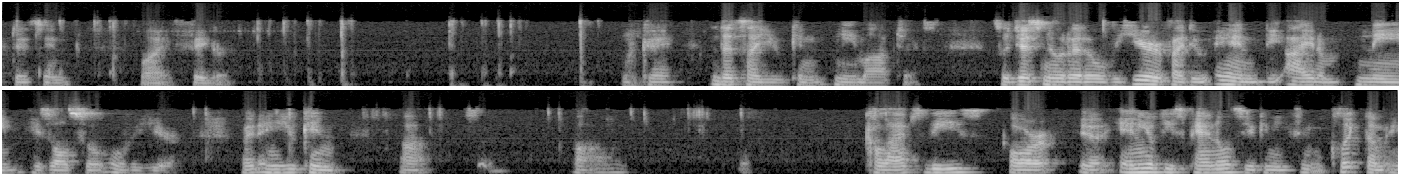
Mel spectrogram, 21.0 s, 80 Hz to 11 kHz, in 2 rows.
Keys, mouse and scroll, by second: 8.2 n, 11.8-14.1 drag, 13.1-17.9 middle drag, 14.5-16.8 drag, 17.8 click, 19.7-20.9 drag.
